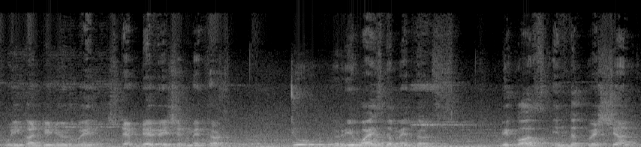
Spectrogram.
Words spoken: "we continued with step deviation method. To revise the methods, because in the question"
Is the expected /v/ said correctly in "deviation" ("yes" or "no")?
no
